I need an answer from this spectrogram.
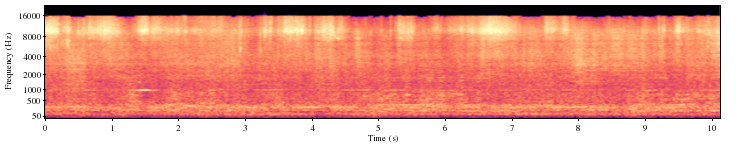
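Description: Tank cars of a long freight oil train rolling past close by: a steady rumble of steel wheels on the rails, with clicks as the wheels cross the rail joints.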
